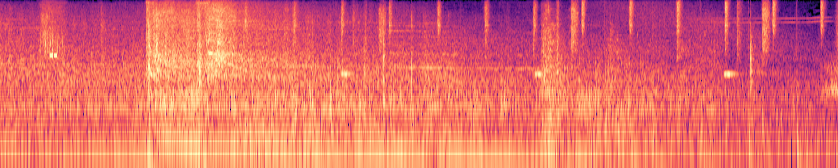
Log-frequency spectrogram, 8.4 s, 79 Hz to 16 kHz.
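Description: A car engine in Cyberpunk 2077 hums steadily while driving, with a low continuous rumble and a brief louder swell partway through; no one speaks over it.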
